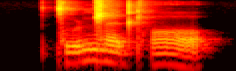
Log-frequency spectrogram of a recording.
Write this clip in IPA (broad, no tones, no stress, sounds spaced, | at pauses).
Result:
ǀ u ɳ ŋ͡ǁ æ d ʈʰ ɑ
